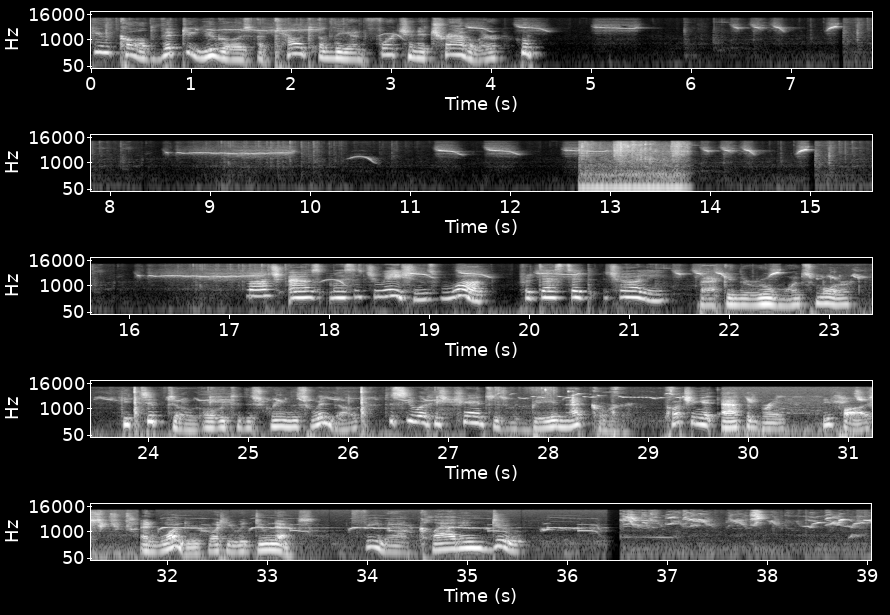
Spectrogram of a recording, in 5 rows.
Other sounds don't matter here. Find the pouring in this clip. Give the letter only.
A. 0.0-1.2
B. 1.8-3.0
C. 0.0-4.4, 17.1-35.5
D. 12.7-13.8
D.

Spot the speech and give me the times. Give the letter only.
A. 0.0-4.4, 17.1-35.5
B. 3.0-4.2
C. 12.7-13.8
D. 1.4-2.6
A.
